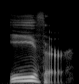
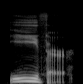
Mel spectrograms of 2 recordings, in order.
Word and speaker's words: either: Some people say either with a long e sound. Either. And some people say either like the word I.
